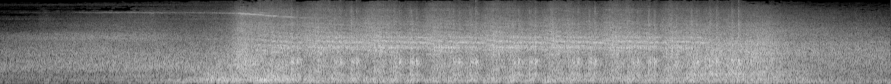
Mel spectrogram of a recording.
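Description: Railjet passenger train passing through a level crossing at speed. It builds as it approaches, and a thin high whine drops in pitch as the front goes by about two and a half seconds in. Then comes a loud, rapid clatter of wheels over the rails for about five seconds, which fades away near the end.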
